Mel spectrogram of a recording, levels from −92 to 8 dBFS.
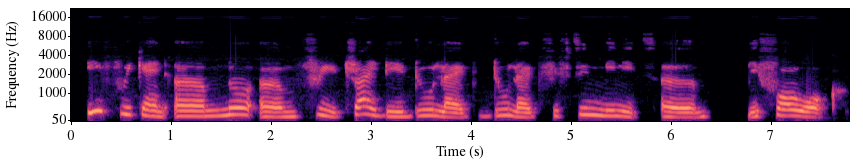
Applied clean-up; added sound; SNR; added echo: none; none; none; none.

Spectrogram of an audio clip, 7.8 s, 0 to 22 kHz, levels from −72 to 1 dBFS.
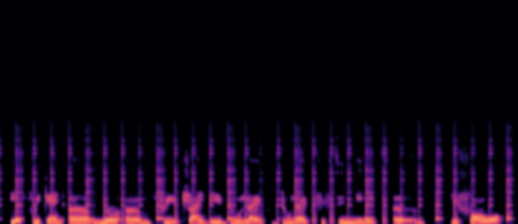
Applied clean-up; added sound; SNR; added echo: neural mask model RNNoise.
